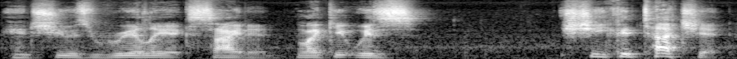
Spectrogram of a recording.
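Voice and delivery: normal talking voice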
